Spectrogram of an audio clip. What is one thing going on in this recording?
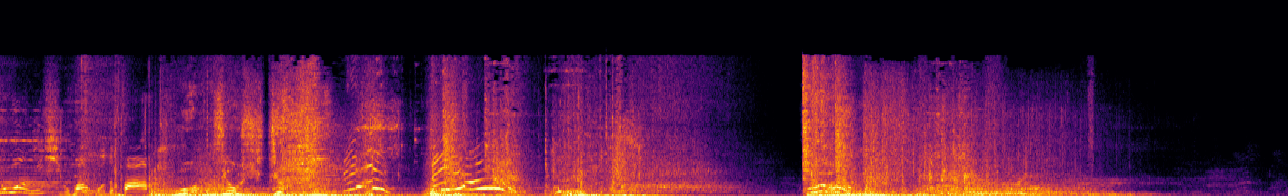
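Magical sound effects whoosh and clash as game cards strike.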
